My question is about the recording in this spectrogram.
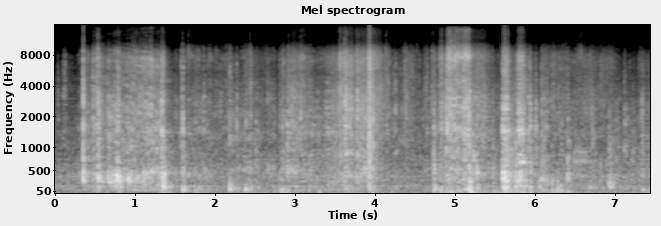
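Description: A cardboard shipping box being opened and handled by hand: its flaps are pulled open, then the box is shifted and tipped over. This makes an uneven run of scraping and rustling with sharp knocks, loudest around one, four and five to six seconds in.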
